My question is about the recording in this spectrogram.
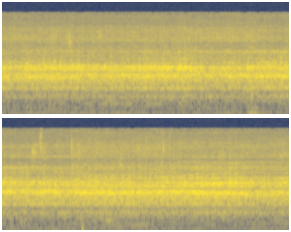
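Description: Model railway diesel locomotives running on a layout: a steady buzzing hum, with a single faint knock about five and a half seconds in.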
